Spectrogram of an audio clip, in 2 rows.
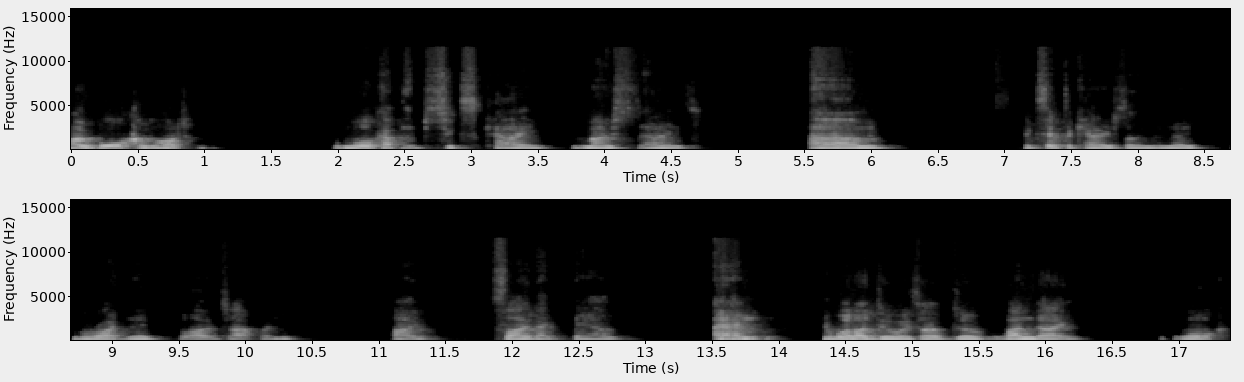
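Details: Man in his late 50s after a left-sided ischemic stroke in January 2020; his word-finding difficulty worsens with fatigue; he also had two earlier heart attacks and has rheumatoid arthritis; mild aphasia.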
